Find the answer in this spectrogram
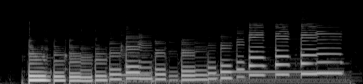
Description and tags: guitar melody 4
jazzy, fusion, apstract, licks, lines, guitar, acid, jazz, groovie, pattern, funk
